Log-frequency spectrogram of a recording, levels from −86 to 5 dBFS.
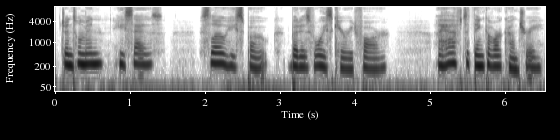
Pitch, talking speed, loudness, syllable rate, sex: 200 Hz, 145 wpm, -17 LUFS, 4.8 syllables/s, female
